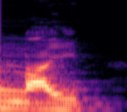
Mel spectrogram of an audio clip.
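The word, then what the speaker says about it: night: H silent रहता है इसी तरह है नाइट नाइट में आप देख सकते हैं आई के बाद जीएच टी आया है तो यहां पर जी एचटी में जीएच साइलेंट है नाइट पढ़ा गया इसी तरह है फाइट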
